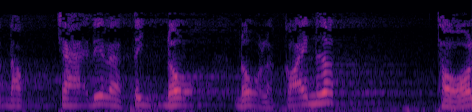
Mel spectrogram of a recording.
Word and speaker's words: tịnh độ: Nguyên và âm của nó đọc đúng theo chữ Hán. Chứ vay nghe đen là tịnh thổ tông. Đấy, chúng ta đọc là tịnh độ tông.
